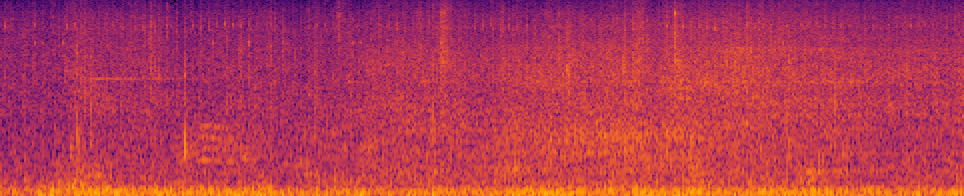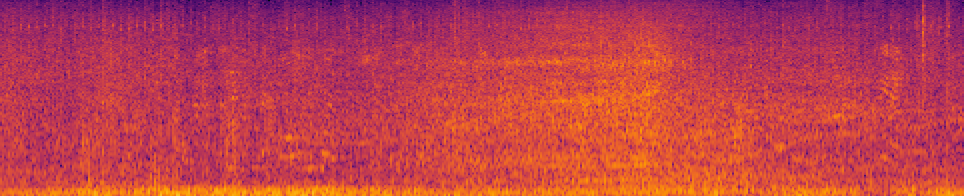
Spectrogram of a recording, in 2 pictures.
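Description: Steady low wind rumble on the microphone of a moving bicycle, with faint voices of passers-by.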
